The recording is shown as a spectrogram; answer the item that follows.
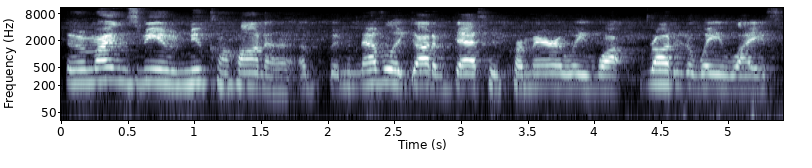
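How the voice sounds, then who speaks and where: A woman giving casual reaction commentary as a video host, blunt, expressive and freely swearing. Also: mid-range voice, fairly quick, a little hiss or hum, rough recording.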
